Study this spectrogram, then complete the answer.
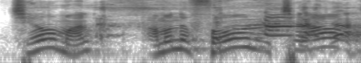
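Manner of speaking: high, laughing mock brush-off; imitating Demi. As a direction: wave them off like you're busy on a call. Demi fakes a phone call.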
